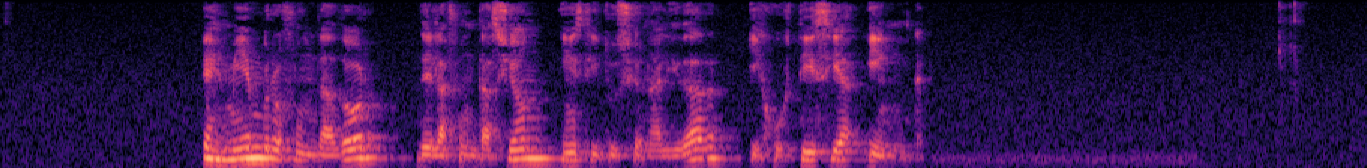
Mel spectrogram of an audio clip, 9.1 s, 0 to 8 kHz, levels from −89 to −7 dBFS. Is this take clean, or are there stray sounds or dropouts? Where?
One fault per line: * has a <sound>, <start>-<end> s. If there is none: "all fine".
all fine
